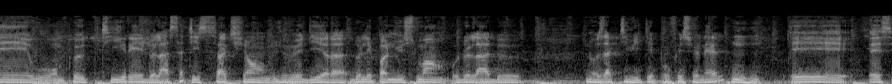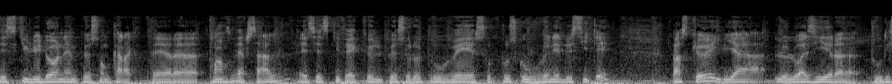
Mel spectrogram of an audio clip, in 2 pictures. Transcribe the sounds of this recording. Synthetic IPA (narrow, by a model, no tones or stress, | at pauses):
euɔ̃pøt̪ʰiʁed̪əlasat̪isfaksjɔ̃ʒəvød̪iːʁd̪əlepanɥismɑ̃o̰d̪əlad̪ə | nozak̚t̪ivit̪epʁɔfesjɔnɛl | eː | sɛsə̥kʲilɥid̪ɔnɛ̃pøsɔ̃kaʁak̚t̪ɛʁt̪ʁɑ̃s̬vɛʁsa̰lesɛsə̥kʲifɛkəilpøsəʁət̪ɾuvesyʁt̪usə̥kəvuvəned̪əsit̪e | paʁsə̥kəilialəlwaziʁt̪uʁi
